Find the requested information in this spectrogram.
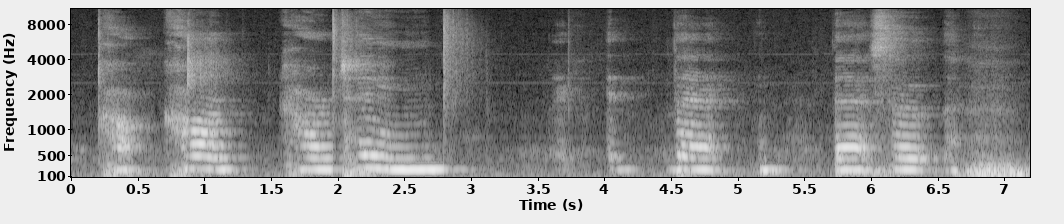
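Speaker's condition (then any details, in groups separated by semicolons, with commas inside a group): Cerebral palsy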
